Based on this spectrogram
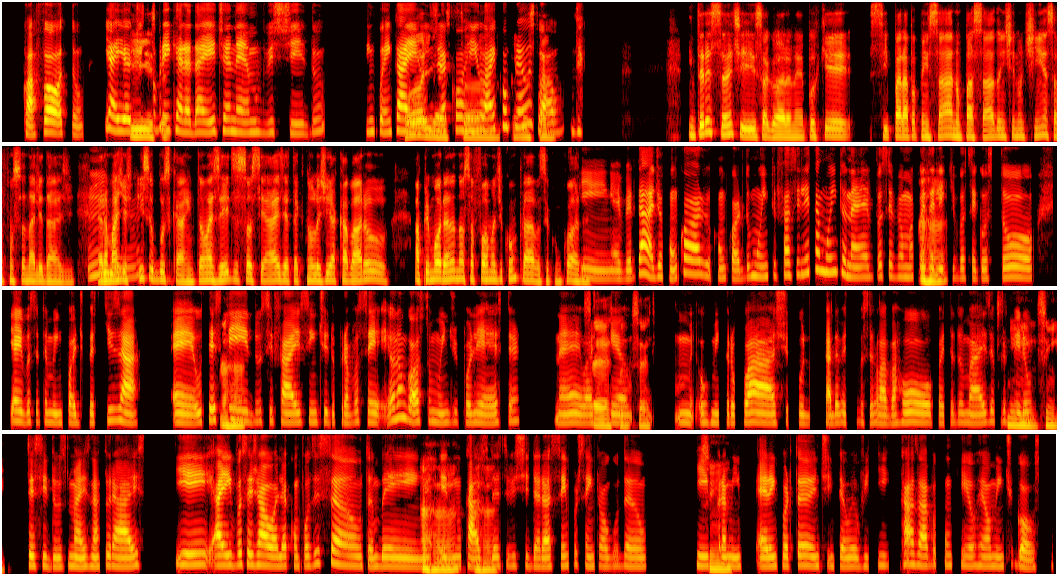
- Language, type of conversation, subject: Portuguese, podcast, Que papel as redes sociais têm no seu visual?
- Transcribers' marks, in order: tapping; chuckle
